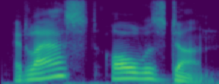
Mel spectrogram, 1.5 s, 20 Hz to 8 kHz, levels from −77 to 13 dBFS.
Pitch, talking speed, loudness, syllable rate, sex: 135 Hz, 205 wpm, -15 LUFS, 4.0 syllables/s, male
